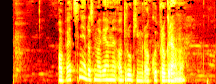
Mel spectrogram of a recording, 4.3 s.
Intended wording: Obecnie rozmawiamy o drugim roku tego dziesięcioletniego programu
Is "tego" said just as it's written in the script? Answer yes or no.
no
